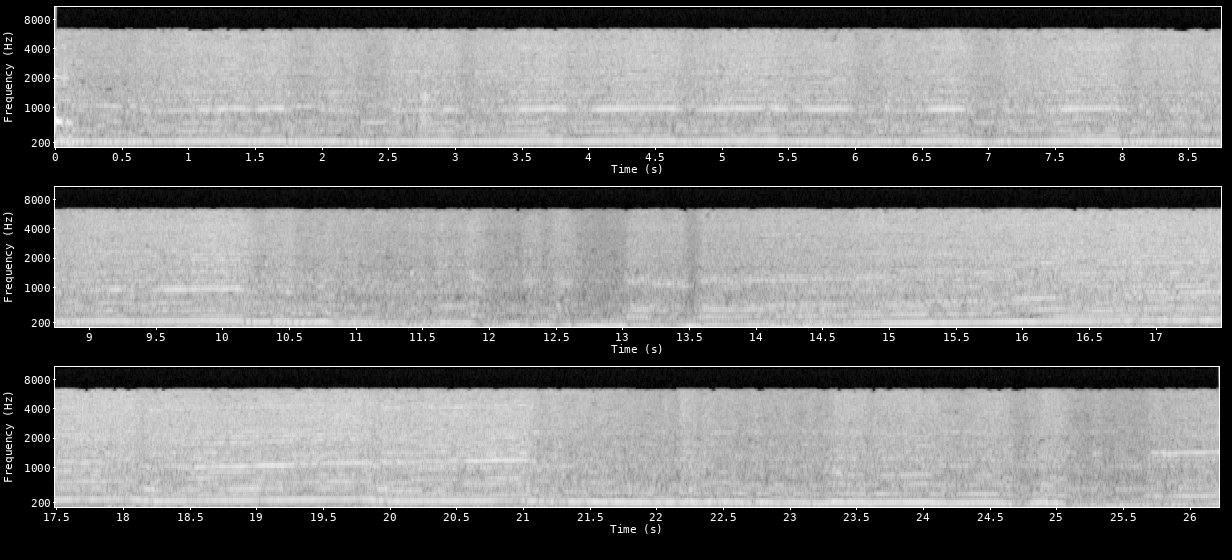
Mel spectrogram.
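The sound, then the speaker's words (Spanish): A video game car engine drones steadily and loudly, its pitch rising and dipping as it revs through gear changes, with tire squeal mixed in throughout; no voices. “Por cierto, si estás conduciendo este coche, no es de tu coche.”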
